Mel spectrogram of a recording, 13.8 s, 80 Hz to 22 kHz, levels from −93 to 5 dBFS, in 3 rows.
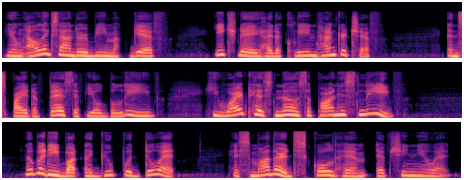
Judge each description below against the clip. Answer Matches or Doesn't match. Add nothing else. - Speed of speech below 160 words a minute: Doesn't match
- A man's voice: Doesn't match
